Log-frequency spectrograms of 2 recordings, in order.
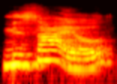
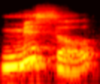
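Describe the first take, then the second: First: It is said with a British pronunciation. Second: It is said with an American pronunciation. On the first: "British উচ্চারণ" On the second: "American উচ্চারণ"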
